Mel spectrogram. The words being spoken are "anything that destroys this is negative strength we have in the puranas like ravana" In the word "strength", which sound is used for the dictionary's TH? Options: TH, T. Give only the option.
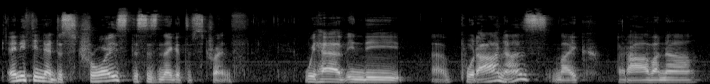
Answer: TH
